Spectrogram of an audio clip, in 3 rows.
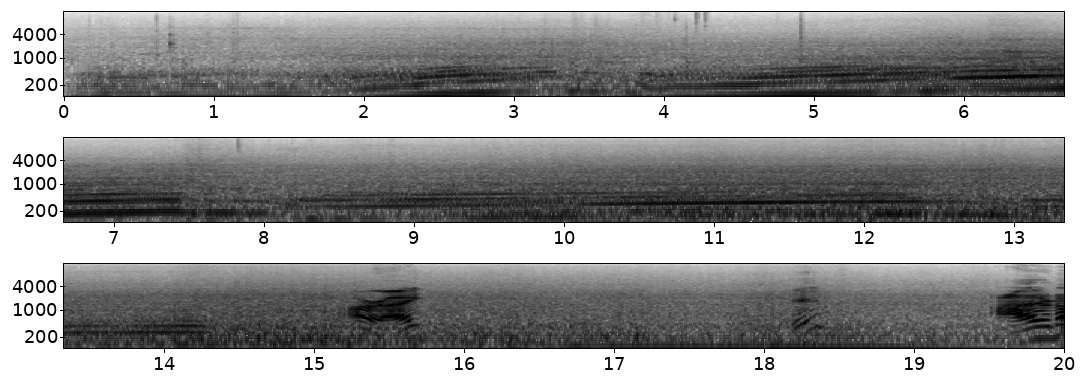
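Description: Chevrolet Sonic RS's turbocharged 1.4-litre four-cylinder, heard from inside the cabin, accelerating hard from a standstill. The engine note climbs in pitch, drops at each gearshift and climbs again through several gears, then holds steady and eases off. The car is being tested with a newly fitted ported intake manifold.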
